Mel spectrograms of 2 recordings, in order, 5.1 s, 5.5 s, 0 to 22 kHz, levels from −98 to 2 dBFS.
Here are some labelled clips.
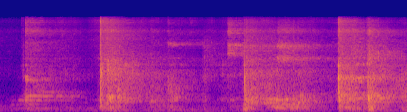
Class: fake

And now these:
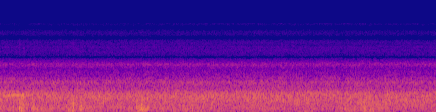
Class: fake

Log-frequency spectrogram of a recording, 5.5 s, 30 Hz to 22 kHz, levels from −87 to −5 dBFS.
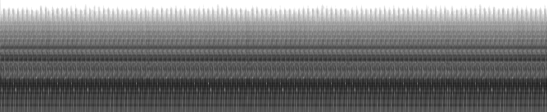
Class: real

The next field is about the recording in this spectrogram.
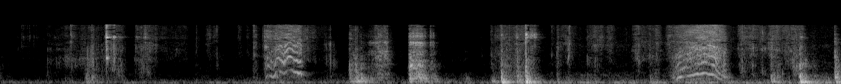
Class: real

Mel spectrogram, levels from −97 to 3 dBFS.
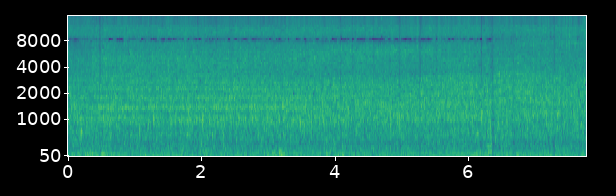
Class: real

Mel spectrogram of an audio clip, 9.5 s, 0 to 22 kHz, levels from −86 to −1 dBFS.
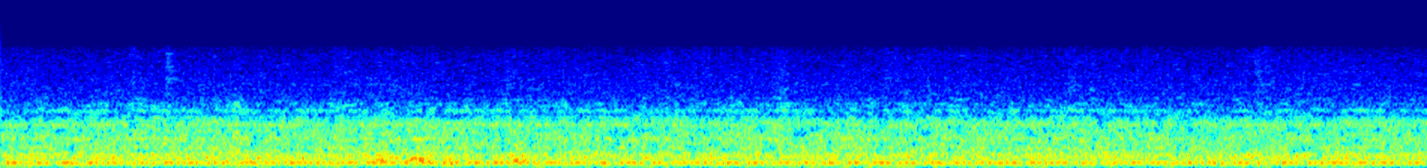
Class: real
